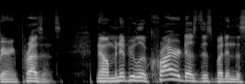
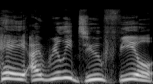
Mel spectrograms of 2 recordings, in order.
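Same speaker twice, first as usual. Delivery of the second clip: rising tone, much higher and slower; 9 semitones higher, 3 dB louder than usual. Coaching on tonality, showing the submissive way to talk: upward inflection. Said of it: "that's called upward tonality".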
